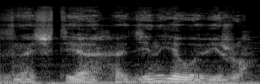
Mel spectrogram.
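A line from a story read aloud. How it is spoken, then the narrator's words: Muttered under breath. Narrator (Russian): пробормотал себе под нос Егор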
